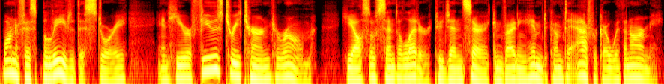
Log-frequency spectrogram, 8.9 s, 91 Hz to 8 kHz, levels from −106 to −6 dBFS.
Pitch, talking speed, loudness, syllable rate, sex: 115 Hz, 185 wpm, -23 LUFS, 5.6 syllables/s, male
